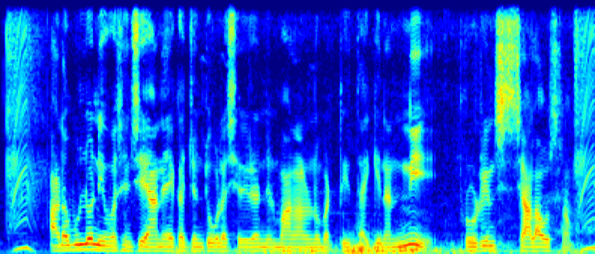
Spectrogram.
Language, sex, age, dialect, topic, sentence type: Telugu, male, 60-100, Central/Coastal, agriculture, statement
